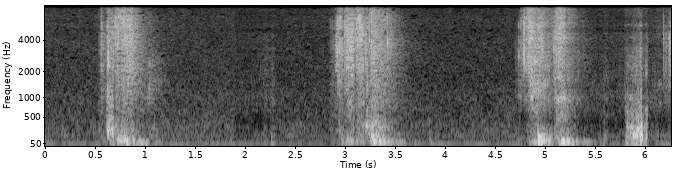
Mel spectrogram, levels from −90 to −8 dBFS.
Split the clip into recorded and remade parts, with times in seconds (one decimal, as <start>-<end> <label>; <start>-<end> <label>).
0.0-1.9 recorded; 1.9-2.3 remade; 2.3-4.7 recorded; 4.7-6.3 remade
